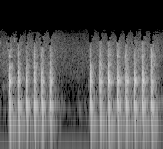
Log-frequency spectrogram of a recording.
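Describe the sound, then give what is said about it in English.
Two bursts of firm, rapid knocking on a locked wooden door, about six raps each, separated by a short pause; loud, with no voices. “She must be out. Door's locked. Knock again, if you don't mind.”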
